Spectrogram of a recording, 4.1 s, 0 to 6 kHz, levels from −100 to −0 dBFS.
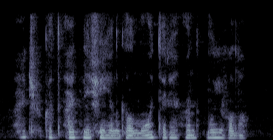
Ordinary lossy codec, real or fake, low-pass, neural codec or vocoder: MP3, 48 kbps; real; 5.4 kHz; none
